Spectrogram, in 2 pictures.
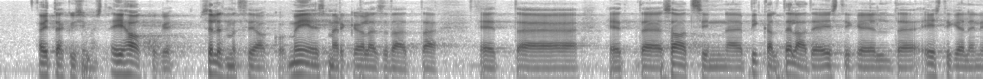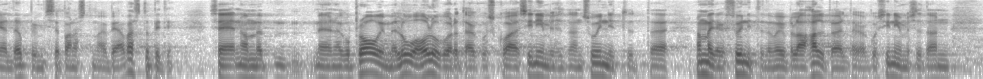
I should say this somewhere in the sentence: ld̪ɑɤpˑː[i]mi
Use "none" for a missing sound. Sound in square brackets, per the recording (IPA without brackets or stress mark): i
